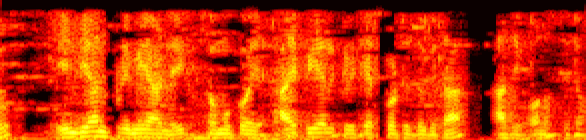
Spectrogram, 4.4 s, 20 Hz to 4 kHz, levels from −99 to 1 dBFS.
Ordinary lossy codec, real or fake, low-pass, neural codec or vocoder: AAC, 16 kbps; real; 3.6 kHz; none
